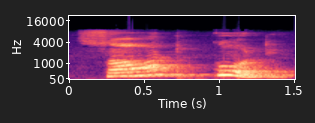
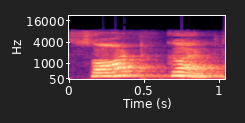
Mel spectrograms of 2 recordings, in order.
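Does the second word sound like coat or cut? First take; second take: coat; cut. First: The second word has a long o vowel. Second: The second word has a short u vowel. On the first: The speaker calls it wrong. "लेकिन पढ़ेंगे short कोट" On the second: The speaker calls it right. "भाई कोट थोड़ी लिखा हुआ है"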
